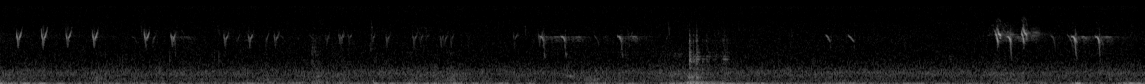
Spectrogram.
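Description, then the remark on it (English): A lone wild bird calls in short, high-pitched chirps, repeated in irregular bursts and fairly faint over a steady background hiss, with a slightly louder cluster of notes near the end. “And so there's a lone type 2 bird. This is it. Wild bird.”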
